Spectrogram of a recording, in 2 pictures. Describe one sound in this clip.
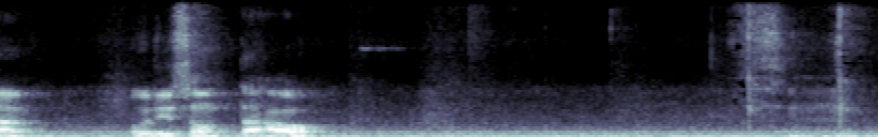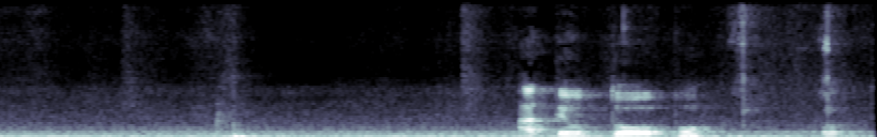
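Scissors snip through wet hair close by.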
